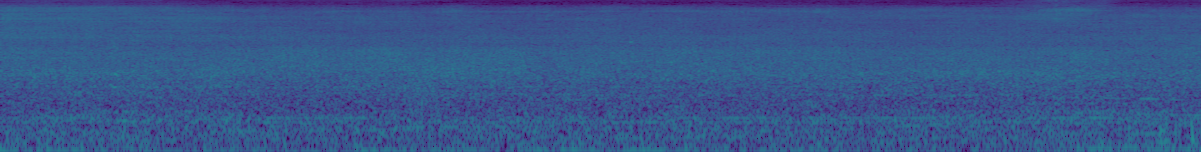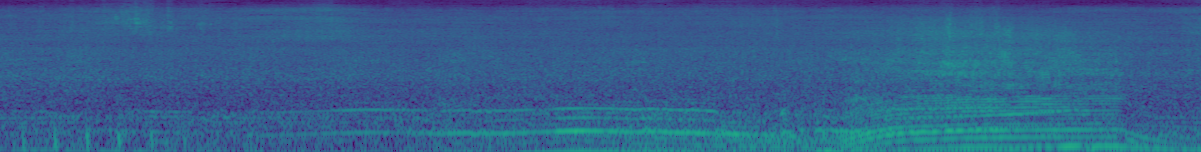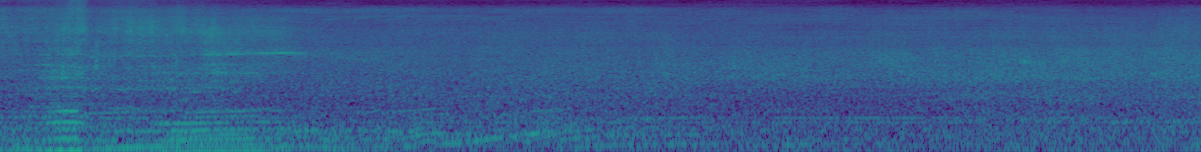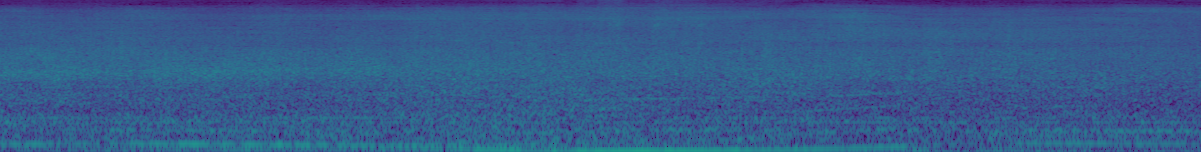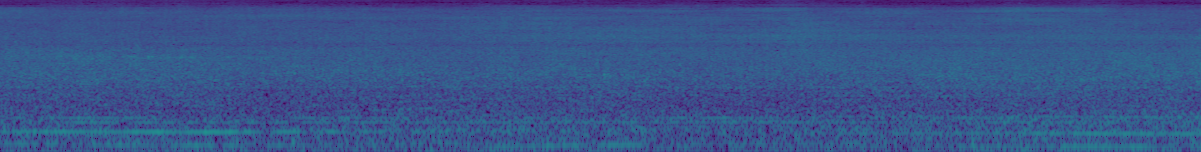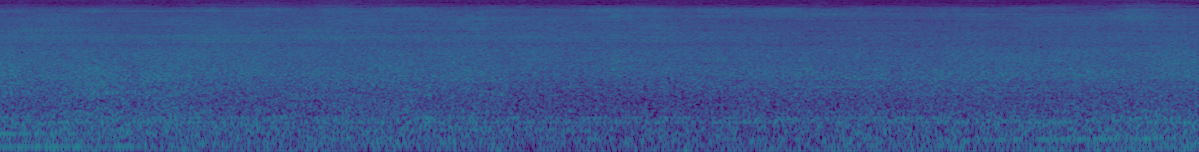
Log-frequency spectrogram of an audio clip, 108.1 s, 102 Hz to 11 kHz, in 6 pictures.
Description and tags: Park Kawasaki Lenac Pecine--16
about 10 pm soundscape from park near shipyard
kawasaki, lenac, midnight, park, pecine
